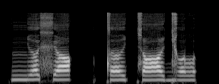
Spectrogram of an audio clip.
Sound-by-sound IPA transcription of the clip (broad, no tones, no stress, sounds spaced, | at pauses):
ɲ ɐ xʲ ɑ | t ɐ c ɑ ɟ ɔ l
